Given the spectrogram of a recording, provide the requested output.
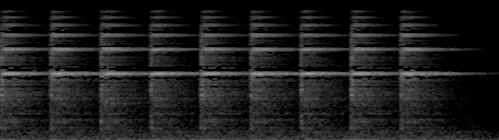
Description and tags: Scary Violin Sounds
Crazy, Creepy, Halloween, Horror, Old, Scary, Violin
